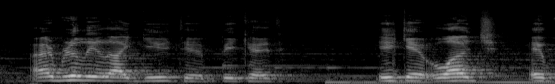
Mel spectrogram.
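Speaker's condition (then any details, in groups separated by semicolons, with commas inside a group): Cerebral palsy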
